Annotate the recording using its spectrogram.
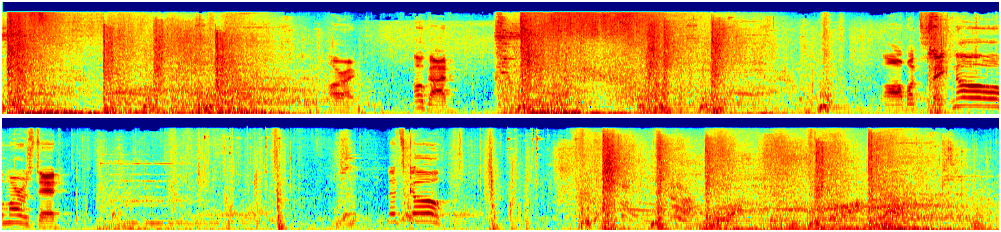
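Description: Blades clash and strike in a fast fight.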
